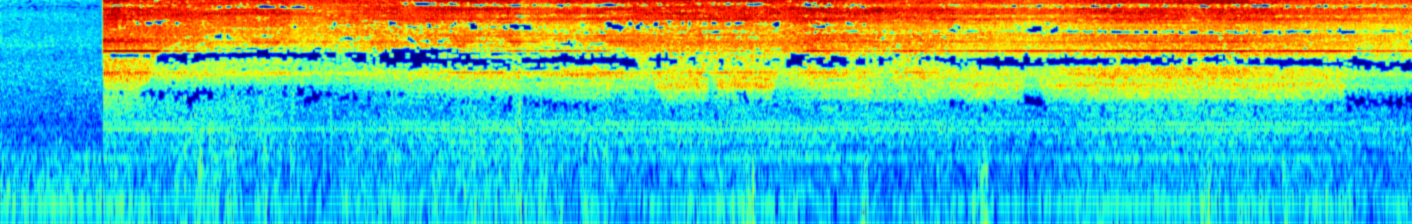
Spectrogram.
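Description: A pressure washer sprays a hissing jet of water onto a hard surface.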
